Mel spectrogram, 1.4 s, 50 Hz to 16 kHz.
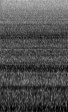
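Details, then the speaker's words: Custom Webasto water heater and Chinese diesel heater hybrid at max after about 5 more minutes; radiator almost 90°, burn chamber 140, cooler passage 60s; soft even rushing roar, no pulsing or popping; normal full-output running. "now we're using the diesel heater let's turn it up to Max and leave it five more minutes about 5 minutes has passed and that is hot"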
